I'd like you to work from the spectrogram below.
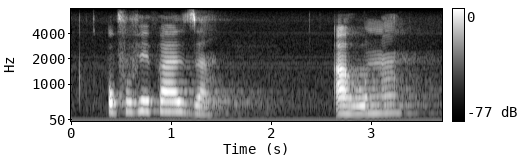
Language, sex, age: Venda, female, 24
